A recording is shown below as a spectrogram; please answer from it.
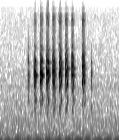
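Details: Male golden poison frog of the mint form calling to attract females: a brief trill of about nine rapid, evenly spaced chirping pulses at a steady pitch, lasting under a second, over a faint low hum.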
